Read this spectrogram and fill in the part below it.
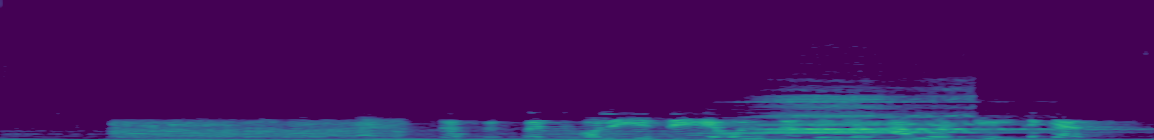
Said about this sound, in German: Geräusche, die ich höre. Ein Fernseher mit der Vormittagsshow. Obwohl außer mir niemand hier wohnt im ganzen Haus. Es klingt, als käme es aus der Wohnung über mir.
